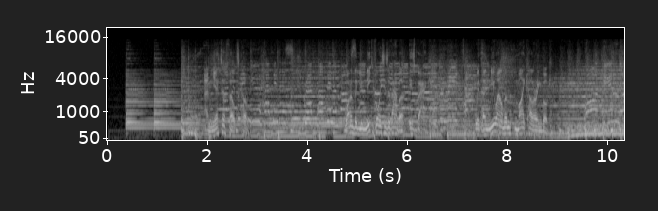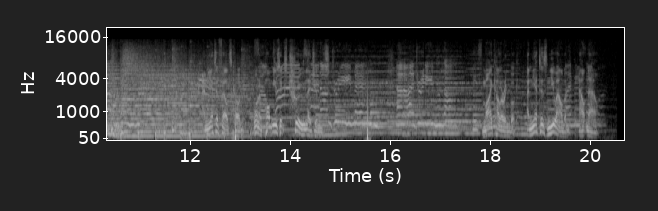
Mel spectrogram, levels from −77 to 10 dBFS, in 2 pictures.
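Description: Wrong sample rate runs throughout the whole clip. The audio plays about 1.45 times too fast, and its pitch is raised by about 6.45 semitones because speed and pitch shift together without conversion. This fits material made at 22 kHz being played back at 32 kHz.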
